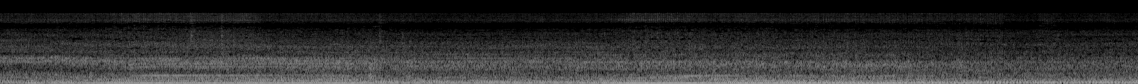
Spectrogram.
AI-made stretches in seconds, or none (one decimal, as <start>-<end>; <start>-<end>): none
